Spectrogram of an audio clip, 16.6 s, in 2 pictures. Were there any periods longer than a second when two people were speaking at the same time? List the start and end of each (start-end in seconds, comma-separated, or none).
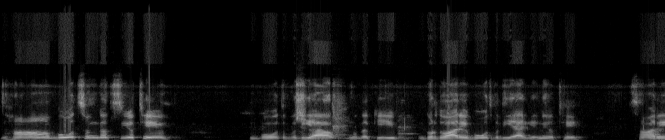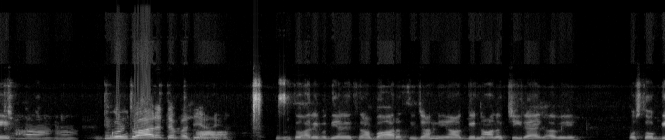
none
